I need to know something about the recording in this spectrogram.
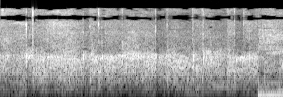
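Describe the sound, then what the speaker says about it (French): Audience applause at a Pointe-Noire, Congo show, loud and dense clapping across the whole short stretch, with a thump at the very end. "Applaudissez pour mon public."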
